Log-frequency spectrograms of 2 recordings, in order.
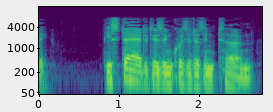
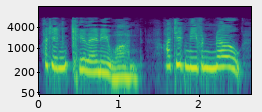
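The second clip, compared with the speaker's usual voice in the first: high, loud, frantic denial; desperate protest; 5 dB louder than usual. Acted. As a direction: protest in panic. Accused youth protesting innocence.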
